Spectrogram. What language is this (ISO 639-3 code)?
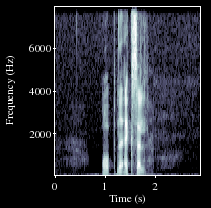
nor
